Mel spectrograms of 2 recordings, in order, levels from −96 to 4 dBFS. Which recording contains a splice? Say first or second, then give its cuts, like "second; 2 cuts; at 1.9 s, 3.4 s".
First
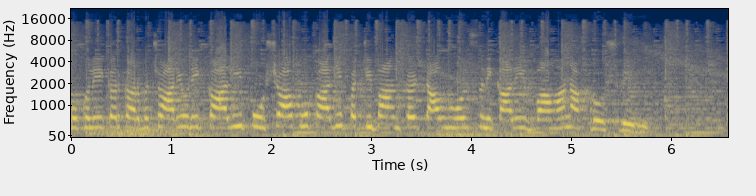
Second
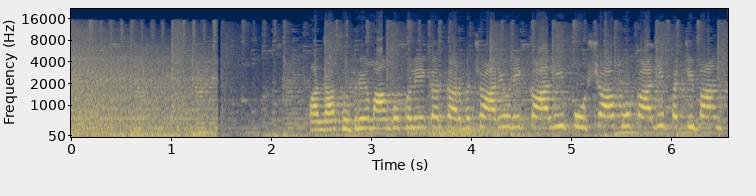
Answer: second; 1 cut; at 2.3 s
